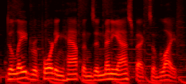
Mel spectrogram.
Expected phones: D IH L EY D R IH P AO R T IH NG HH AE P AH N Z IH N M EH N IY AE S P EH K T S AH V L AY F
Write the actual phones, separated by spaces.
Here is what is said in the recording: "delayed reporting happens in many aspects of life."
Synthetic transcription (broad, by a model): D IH L EY D R IH P AO R T IH NG HH AE P AH N Z IH N M EH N IY AE S P EH K T S AH V L AY F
